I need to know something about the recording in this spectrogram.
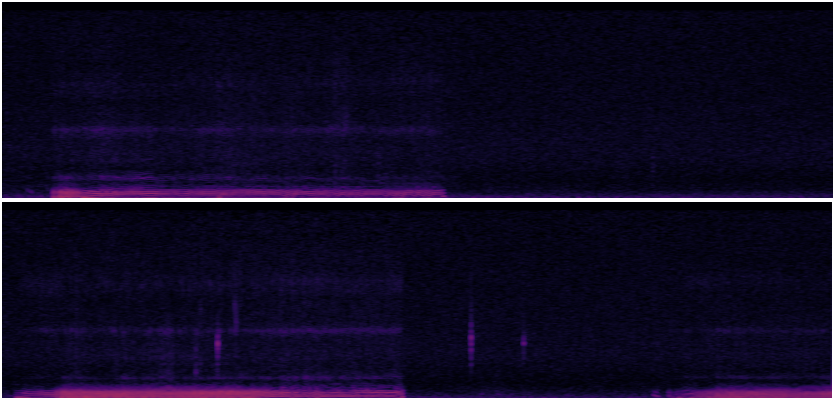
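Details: Small Snorkie dog snoring loudly: three long, loud, rattling, buzzy breath sounds with quiet pauses between them.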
